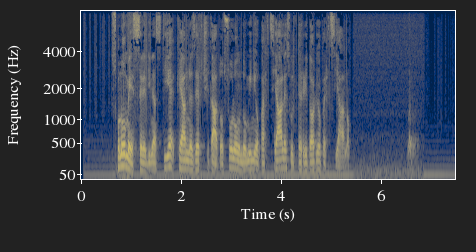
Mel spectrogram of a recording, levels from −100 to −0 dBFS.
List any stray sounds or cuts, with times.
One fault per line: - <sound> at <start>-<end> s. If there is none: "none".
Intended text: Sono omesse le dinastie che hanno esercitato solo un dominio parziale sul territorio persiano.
- dropout at 0.7-0.7 s
- whoosh at 6.5-6.8 s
